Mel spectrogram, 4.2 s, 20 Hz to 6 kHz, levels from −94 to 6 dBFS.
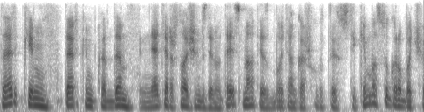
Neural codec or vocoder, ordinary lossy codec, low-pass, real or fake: none; Opus, 32 kbps; 5.4 kHz; real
